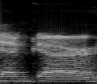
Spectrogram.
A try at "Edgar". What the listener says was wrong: Edgar. You emphasize the Ed and the Gar.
